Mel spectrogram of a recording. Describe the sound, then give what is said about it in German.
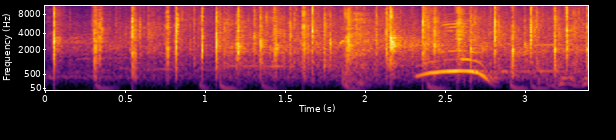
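An audience applauds to welcome a guest, a senior vice president of Startkraft, with a dense, steady patter of many hands clapping. Midway, a brief rising and falling whoop or whistle joins over the applause. “Einmal Applaus bitte für”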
